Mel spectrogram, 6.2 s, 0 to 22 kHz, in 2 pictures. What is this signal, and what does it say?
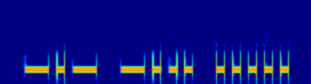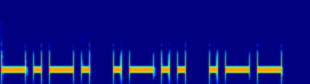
Morse code, heard as a keyed tone, about 15 wpm, 700 Hz. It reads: KB5CLW
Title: USA Call Signs Repeated 2x 15wpm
